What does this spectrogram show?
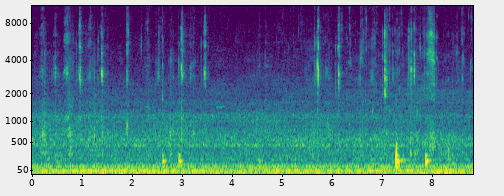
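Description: Close-up chewing and lip smacking of a man eating rice and fried fish by hand, with many short irregular clicks from the mouth, over a steady low hum.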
